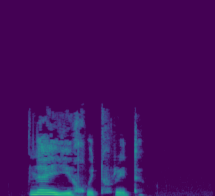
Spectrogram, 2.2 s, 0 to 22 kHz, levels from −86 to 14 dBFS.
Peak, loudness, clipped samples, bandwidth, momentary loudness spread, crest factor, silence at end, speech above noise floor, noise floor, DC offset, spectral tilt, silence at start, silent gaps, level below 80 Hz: -8 dBFS; -25 LUFS; under 0.1%; 10 kHz; 13 LU; 20 dB; 0.75 s; 50 dB; -74 dBFS; under 0.1%; -5 dB/octave; 0.3 s; none; -74 dBFS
